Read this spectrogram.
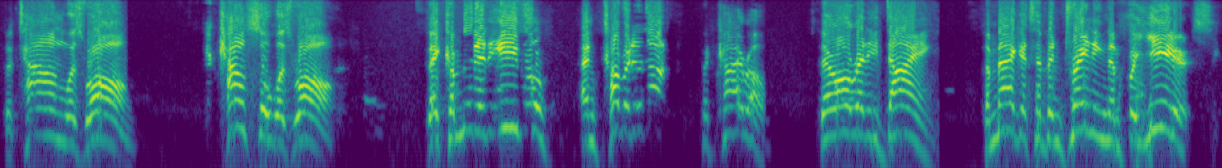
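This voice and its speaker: A man performs a townsman weighed down by guilt. The voice is very high and bright, solemn and earnest, recorded dry for a dramatic folktale. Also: lively intonation, unhurried, no echo, exaggerated voice, poor audio. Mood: grave, appealing.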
